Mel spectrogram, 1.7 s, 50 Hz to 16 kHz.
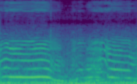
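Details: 2002 Toyota Camry: high whine-like squeak sliding in pitch as the steering wheel turns; the owner is unsure whether the cause is the steering column, rack and pinion or pump; power steering squeak.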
